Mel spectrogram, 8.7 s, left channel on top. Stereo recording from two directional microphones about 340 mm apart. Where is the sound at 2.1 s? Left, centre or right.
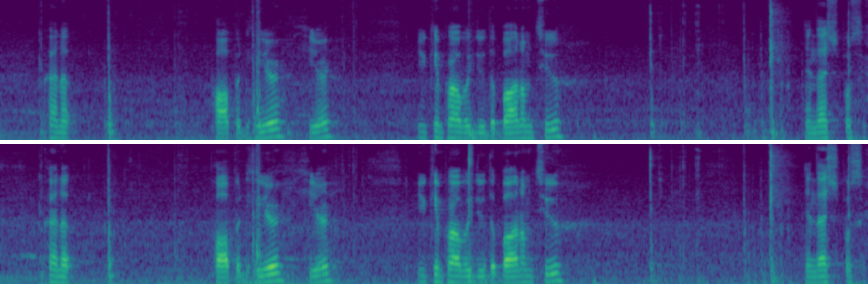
Centre.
